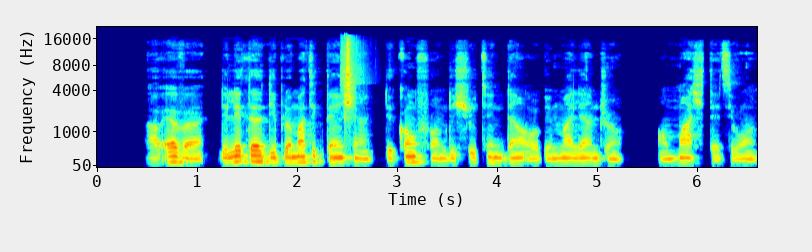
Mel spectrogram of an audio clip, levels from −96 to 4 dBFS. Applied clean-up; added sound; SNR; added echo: neural mask model DeepFilterNet 3.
